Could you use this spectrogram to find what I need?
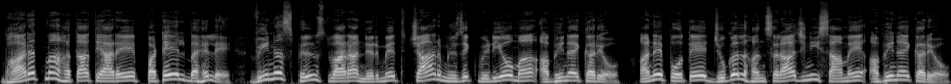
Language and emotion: Gujarati, neutral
